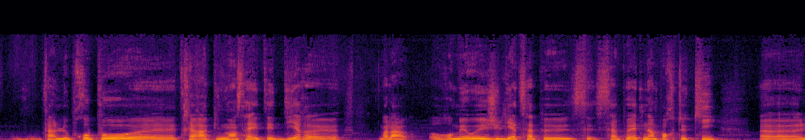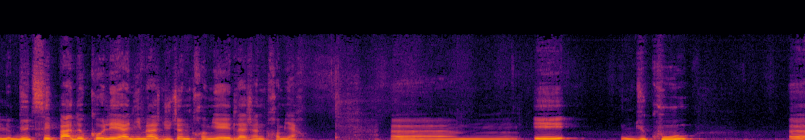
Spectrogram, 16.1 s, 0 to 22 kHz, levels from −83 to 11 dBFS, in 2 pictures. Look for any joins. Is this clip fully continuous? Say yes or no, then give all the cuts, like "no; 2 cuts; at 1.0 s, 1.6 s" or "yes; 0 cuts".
yes; 0 cuts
